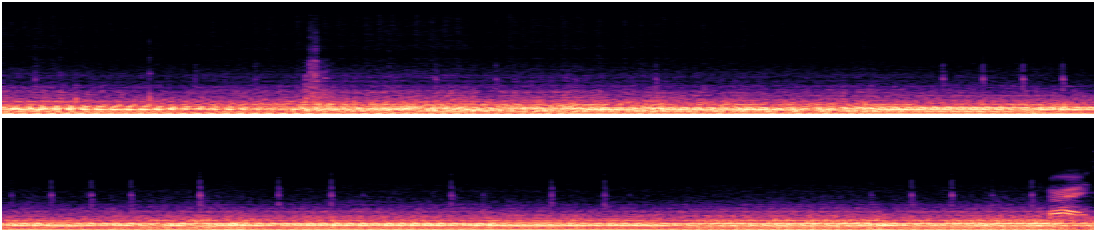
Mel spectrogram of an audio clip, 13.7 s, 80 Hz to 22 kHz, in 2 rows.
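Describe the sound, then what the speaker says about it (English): A 2004 Subaru STi engine idles on cold start with a steady low rumble, close and even throughout, with faint clicks and ticks over the drone and a small squeak at the very end. "that's the car running at idle"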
